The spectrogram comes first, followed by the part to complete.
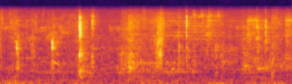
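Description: Footsteps on a dirt path, with scattered light knocks at an uneven pace.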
